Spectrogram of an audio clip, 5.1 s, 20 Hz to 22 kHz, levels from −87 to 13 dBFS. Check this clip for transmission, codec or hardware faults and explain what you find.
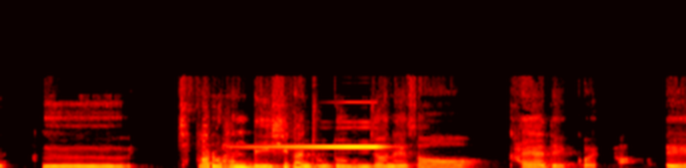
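There is one fault, loudspeaker feedback squeal, from 1.70 s to 2.99 s. A microphone was picking up a loudspeaker carrying its own signal, and around 2.9 kHz the gain around that loop rose above unity, so the tone fed on itself and kept growing. It swells over about a second into a piercing whistle that rises roughly 10 dB above the speech, then stops at 2.99 s.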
